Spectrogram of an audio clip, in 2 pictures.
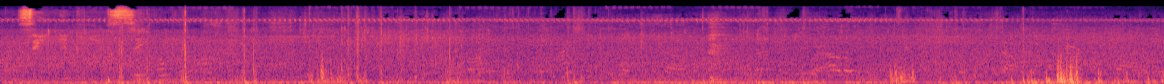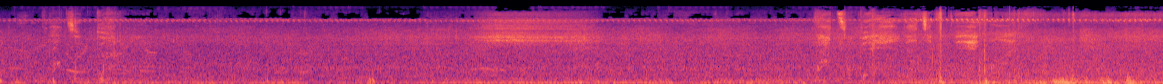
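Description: Wind blows steadily outdoors, gusting against the microphone.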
